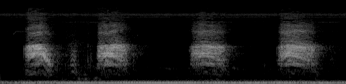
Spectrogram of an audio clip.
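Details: Captive crow begging loudly while hungry and being hand-fed, giving four rasping caws spaced under a second apart, each short and harsh, with a constant low electrical hum beneath.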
